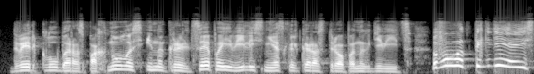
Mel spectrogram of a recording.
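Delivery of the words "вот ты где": frantic, shrill, hysterical scream, pitched way up. Narrator voicing one of the girls appearing at the club door: hysterical scream. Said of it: "истерически завопила одна из них".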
